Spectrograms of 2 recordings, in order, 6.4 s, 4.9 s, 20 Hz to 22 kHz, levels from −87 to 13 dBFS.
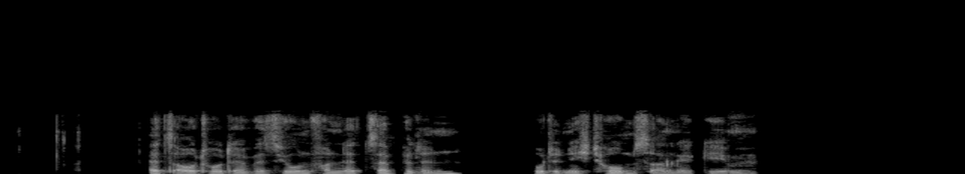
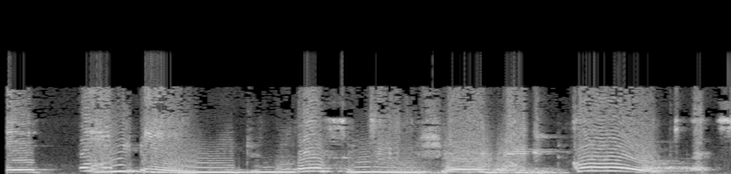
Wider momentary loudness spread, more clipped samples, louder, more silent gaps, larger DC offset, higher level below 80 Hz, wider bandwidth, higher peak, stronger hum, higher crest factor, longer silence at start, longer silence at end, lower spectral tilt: first, 10 LU vs 3 LU; second, under 0.1% vs 0.3%; second, -33 LUFS vs -5 LUFS; first, 3.14-3.54 s vs none; neither; second, -70 dBFS vs -42 dBFS; second, 8.2 kHz vs 11.5 kHz; second, -14 dBFS vs 0 dBFS; neither; first, 20 dB vs 6 dB; first, 1 s vs 0.05 s; first, 1.4 s vs 0 s; first, -4.5 dB/octave vs -2.5 dB/octave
